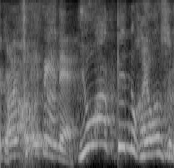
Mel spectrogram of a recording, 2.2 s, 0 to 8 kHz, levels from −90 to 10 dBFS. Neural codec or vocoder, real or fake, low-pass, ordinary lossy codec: codec, 16 kHz, 4 kbps, X-Codec, WavLM features, trained on Multilingual LibriSpeech; fake; none; none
